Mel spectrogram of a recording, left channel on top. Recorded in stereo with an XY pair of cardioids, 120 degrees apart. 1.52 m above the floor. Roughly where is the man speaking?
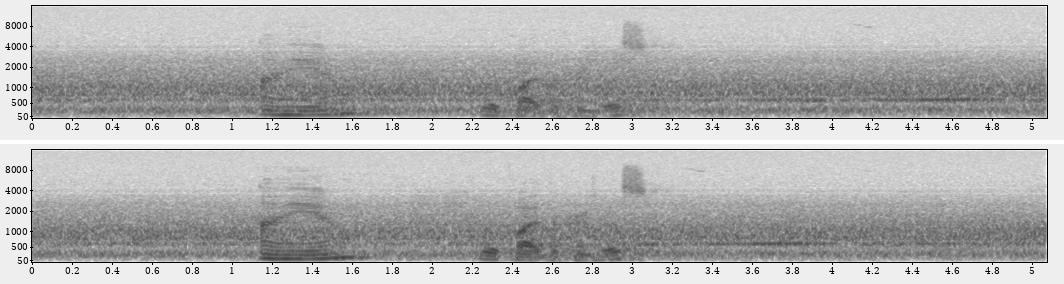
Ahead right.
